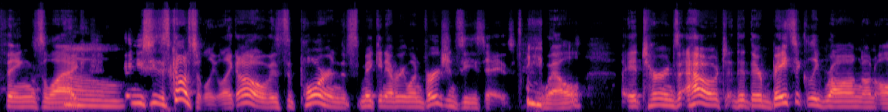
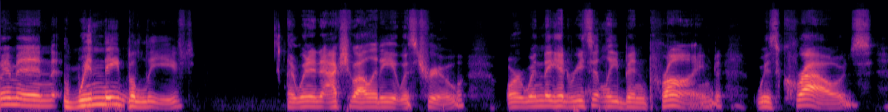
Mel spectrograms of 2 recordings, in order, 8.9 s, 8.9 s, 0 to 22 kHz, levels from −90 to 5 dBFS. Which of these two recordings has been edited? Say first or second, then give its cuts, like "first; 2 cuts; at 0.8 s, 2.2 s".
first; 1 cut; at 5.4 s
